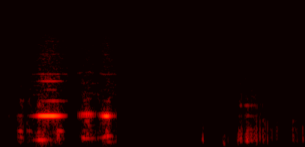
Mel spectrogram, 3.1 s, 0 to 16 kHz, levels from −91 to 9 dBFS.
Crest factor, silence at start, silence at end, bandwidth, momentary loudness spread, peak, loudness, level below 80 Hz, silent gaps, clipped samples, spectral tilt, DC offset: 16 dB; 0.2 s; 0.55 s; 7.2 kHz; 14 LU; -40 dBFS; -51 LUFS; under -90 dBFS; 0.68-0.77 s, 1.21-2.21 s, 2.28-2.33 s; under 0.1%; -3.5 dB/octave; under 0.1%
